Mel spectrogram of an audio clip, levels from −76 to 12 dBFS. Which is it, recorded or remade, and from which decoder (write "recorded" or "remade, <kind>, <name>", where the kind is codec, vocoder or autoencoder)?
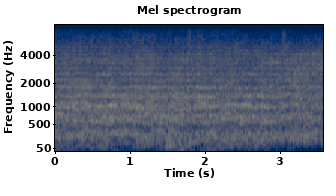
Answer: remade, codec, SNAC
